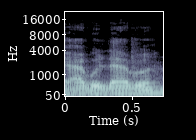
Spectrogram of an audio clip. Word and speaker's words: Abra Cadabra: His name is like the magic trick, like Abra Cadabra, like with the magicians be saying that shit.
